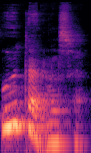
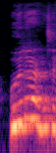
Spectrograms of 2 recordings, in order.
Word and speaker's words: uddannelse: Uddannelse is a strange word because it actually has first a soft D and then right after that another D, which we do pronounce because it is a hard one.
